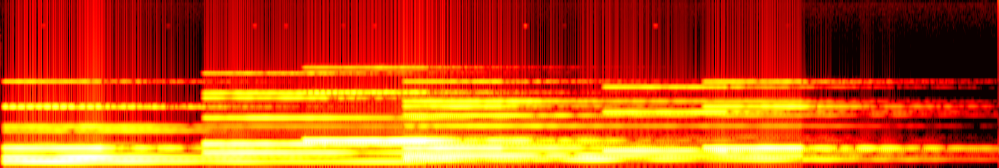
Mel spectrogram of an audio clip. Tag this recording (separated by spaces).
cinematic epic orchestral soundtrack trailer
